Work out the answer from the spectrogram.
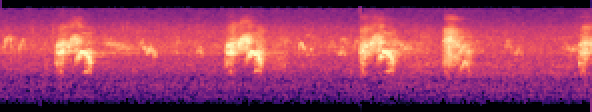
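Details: Lesser grey shrike calling with harsh, rasping chack notes in separate bursts about a second apart, four loud calls in under four seconds over faint hissy background.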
